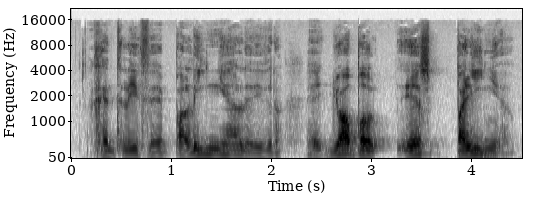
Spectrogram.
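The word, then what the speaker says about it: Palhinha: paigna en portuguesa dice yo hago paliña bien pronunciado gente le dice palinha le dice yo es palinha palinha que juegan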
